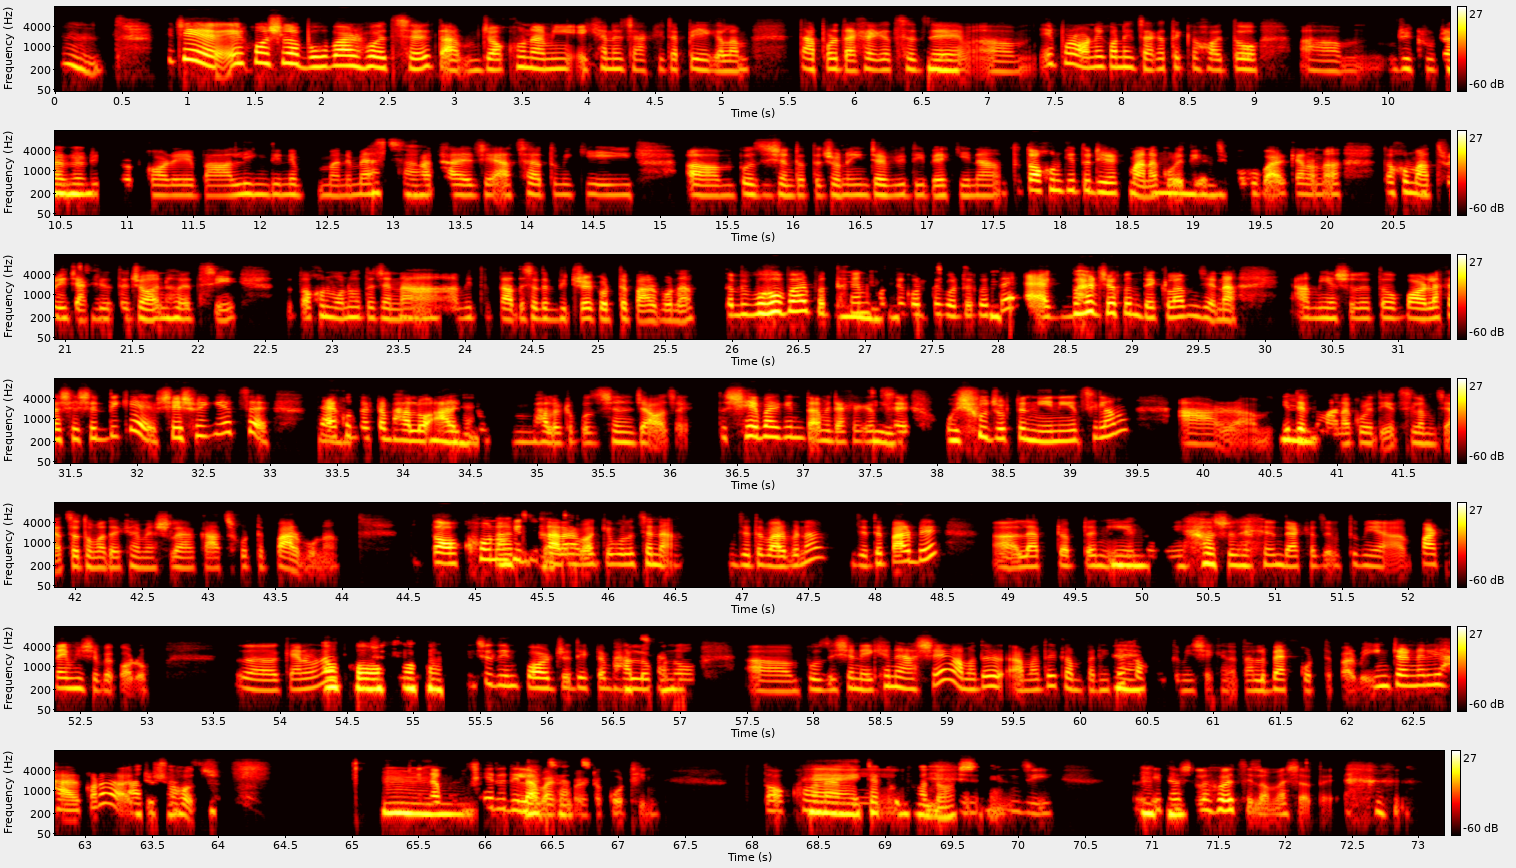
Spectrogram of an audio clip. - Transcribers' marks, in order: in English: "recruiter"; in English: "recruit"; in English: "position"; in English: "betray"; laughing while speaking: "যখন"; other background noise; laughing while speaking: "আসলে দেখা"; "সাথে" said as "সাতে"; chuckle
- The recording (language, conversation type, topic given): Bengali, podcast, তুমি কি কখনো কোনো অনাকাঙ্ক্ষিত প্রত্যাখ্যান থেকে পরে বড় কোনো সুযোগ পেয়েছিলে?
- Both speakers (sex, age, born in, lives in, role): female, 25-29, Bangladesh, Bangladesh, host; female, 25-29, Bangladesh, United States, guest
